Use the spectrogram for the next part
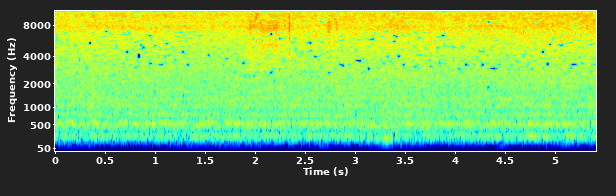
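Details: Massed wingbeat drone of an Asian honey bee colony, Apis cerana, during a queen search; a bright, steady buzz that stays level, with a faint rustle around the second second.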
